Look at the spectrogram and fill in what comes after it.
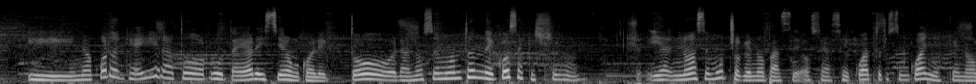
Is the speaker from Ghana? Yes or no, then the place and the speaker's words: no; Misiones, Argentina; yo soy de Misiones y mis papás. Nosotros vivíamos en la triple frontera.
